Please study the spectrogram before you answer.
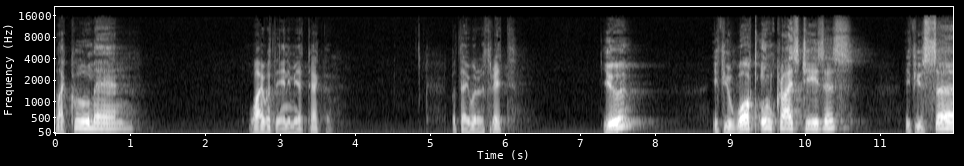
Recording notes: Evening Worship Service - 18 September 2022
